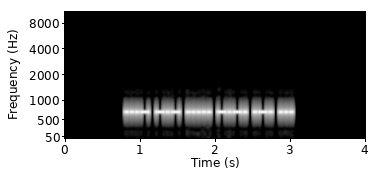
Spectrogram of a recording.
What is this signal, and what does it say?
Morse code, heard as a keyed tone, about 36 wpm, 700 Hz. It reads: VK5CRS
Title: DXCC-100 Call Signs - 6 Characters - 35wpm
